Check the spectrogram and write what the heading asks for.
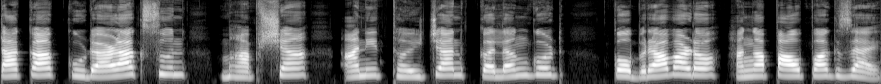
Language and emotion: Goan Konkani, neutral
